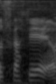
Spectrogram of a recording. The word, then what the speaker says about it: Escoffier: Oh, Escoffier. Okay, that's how it's pronounced.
